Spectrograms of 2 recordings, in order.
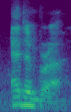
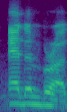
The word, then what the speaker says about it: Edinburgh: I know it's that it's not said it's it's about Edinburgh not Edinburg um oh yeah and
